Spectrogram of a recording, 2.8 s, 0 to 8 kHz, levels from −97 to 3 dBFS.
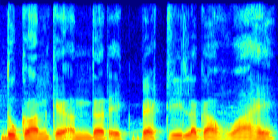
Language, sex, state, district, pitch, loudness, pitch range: Hindi, male, Odisha, Khordha, 110 Hz, -18 LUFS, 100-130 Hz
